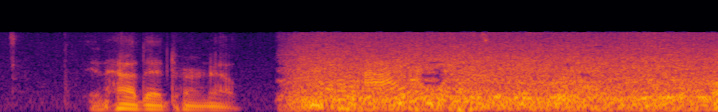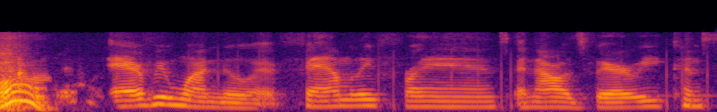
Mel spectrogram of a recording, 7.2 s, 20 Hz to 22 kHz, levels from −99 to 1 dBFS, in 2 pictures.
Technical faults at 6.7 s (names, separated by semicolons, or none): train of clicks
